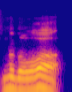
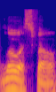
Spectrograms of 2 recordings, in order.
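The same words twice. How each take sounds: First: The word is mumbled, as if through full cheeks. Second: The word is said fully and distinctly. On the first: This is how true locals say it. "if you really are a Kentuckian, it's Louisville ... like you've got a pinch between your cheek and your gum" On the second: This is how people in Colorado say it. "they pronounce it Louisville"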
